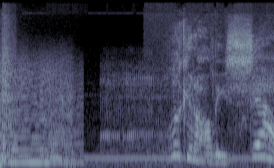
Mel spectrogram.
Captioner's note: snoring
